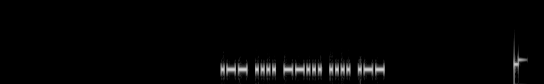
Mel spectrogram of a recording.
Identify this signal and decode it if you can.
Morse code, heard as a keyed tone, about 40 wpm, 700 Hz. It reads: WH7HW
